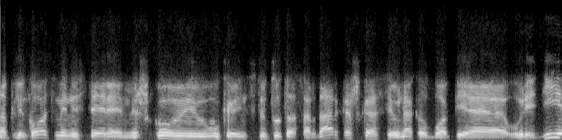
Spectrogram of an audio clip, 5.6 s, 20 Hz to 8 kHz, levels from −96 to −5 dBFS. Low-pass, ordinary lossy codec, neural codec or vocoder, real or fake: 7.2 kHz; Opus, 32 kbps; none; real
